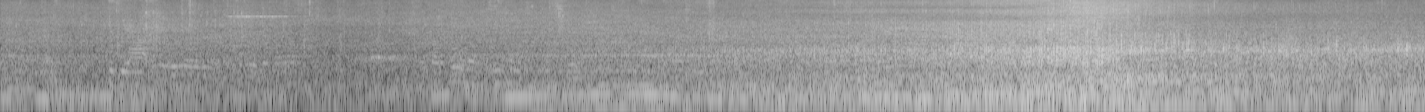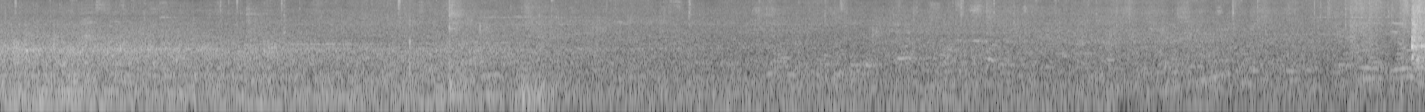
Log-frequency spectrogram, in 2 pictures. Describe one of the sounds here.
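Outdoors in a busy street, distant traffic hums steadily.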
